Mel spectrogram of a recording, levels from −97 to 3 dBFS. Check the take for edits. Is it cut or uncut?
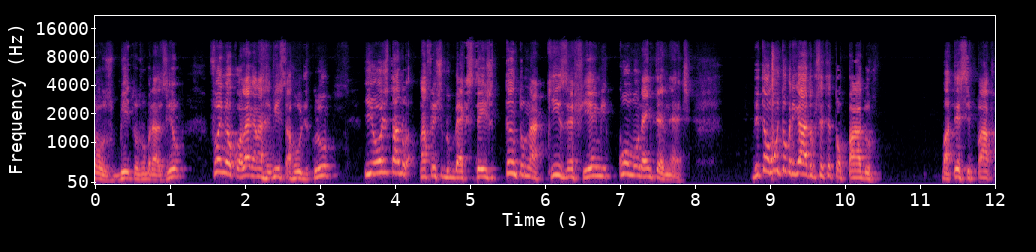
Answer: uncut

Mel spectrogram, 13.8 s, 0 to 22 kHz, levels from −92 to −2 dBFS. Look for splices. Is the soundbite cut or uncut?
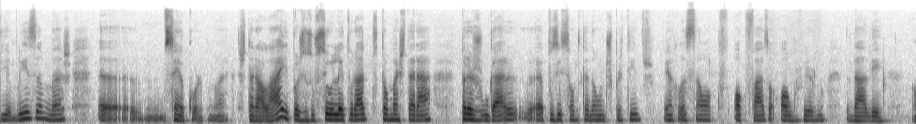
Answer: cut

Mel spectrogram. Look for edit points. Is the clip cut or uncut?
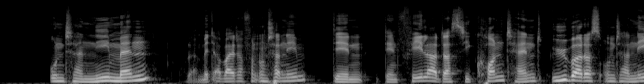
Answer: uncut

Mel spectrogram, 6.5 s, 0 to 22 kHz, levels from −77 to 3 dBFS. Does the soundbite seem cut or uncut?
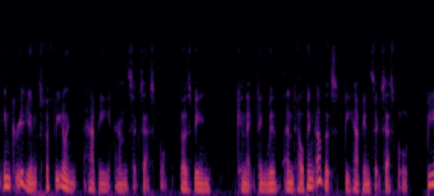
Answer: cut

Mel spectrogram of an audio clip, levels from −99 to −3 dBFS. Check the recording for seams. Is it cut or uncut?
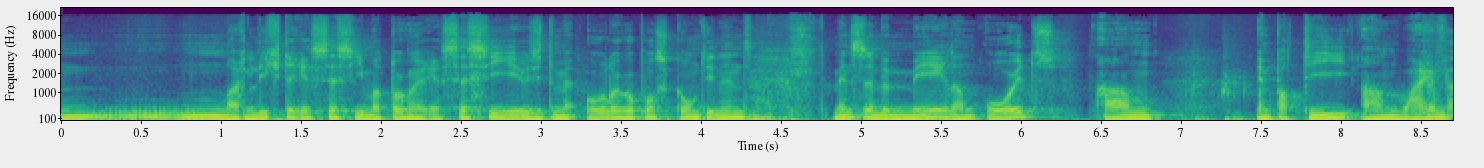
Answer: cut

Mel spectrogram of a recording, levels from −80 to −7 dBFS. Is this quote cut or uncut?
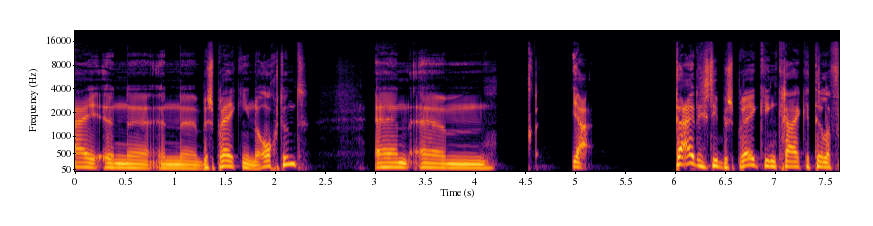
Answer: uncut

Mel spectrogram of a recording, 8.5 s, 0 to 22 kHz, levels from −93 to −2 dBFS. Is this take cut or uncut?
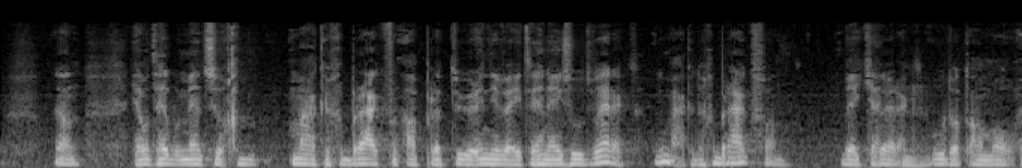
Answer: cut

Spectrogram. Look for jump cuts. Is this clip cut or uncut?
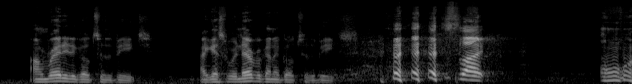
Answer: uncut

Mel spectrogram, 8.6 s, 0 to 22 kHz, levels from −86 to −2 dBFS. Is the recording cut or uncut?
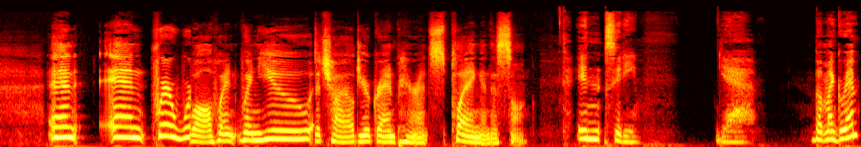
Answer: cut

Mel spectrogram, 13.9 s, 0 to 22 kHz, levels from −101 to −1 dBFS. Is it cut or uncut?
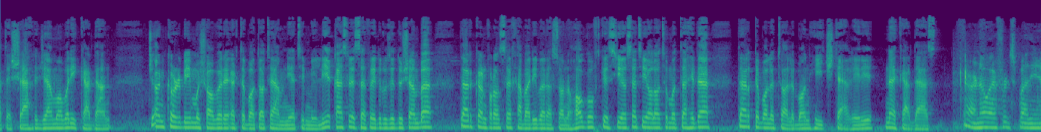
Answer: uncut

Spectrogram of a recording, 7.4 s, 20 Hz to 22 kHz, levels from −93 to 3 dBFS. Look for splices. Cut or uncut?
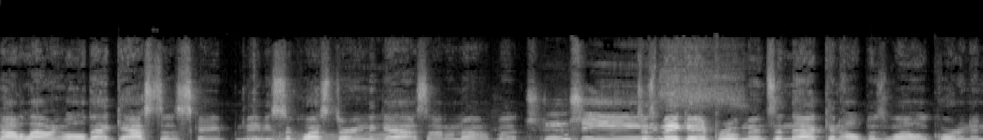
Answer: uncut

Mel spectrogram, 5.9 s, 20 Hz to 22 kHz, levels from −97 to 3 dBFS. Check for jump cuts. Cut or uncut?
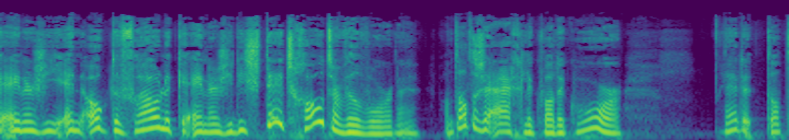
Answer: cut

